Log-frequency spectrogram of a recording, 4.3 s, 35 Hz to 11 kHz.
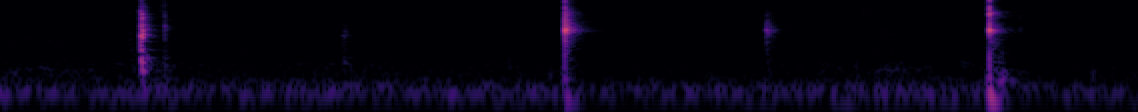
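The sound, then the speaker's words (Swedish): Four sharp hand claps clapping out a rhythm, incorrectly, against a tempo of 120. The claps fall in an uneven rhythm, with gaps that shorten toward the end, over a faint low hum and no voices. “Jag klappar fel.”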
